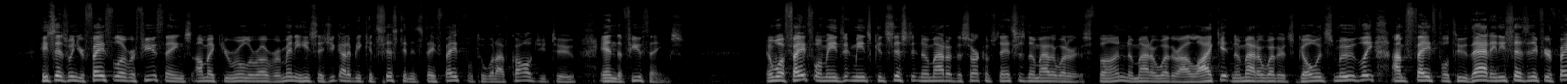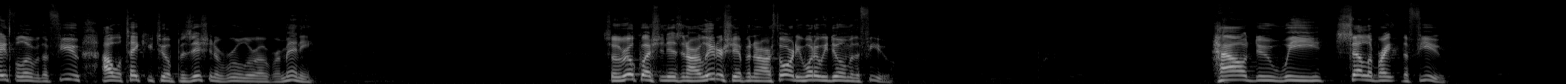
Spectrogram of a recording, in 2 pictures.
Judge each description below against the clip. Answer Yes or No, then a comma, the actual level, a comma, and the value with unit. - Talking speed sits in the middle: No, fast, 215 wpm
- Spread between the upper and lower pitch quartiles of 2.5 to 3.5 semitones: No, average, 4.1 semitones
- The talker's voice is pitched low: No, medium, 165 Hz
